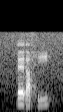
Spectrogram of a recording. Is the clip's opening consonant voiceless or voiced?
voiced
